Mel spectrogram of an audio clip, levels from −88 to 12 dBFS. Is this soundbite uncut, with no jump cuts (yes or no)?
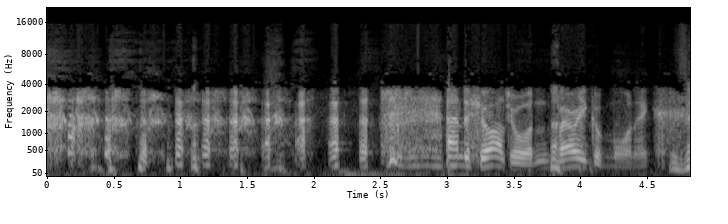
no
